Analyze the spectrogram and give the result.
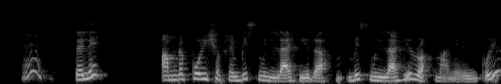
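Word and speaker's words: بسم الله: দেখেন আলিফ লামের আ, এই হামজাতুল ওয়াসলকে আমরা উচ্চারণ করতেছি না, আমরা বলতেছি না যে বিসমি তারপরে আল্লাহি, এটা বলতেছি না, আমরা বিসমিল্লাহ।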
